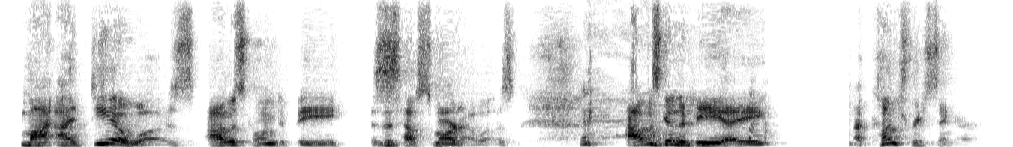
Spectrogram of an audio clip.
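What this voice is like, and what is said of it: Slight Texas accent. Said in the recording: “you got a nice little Texas accent going on in there”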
